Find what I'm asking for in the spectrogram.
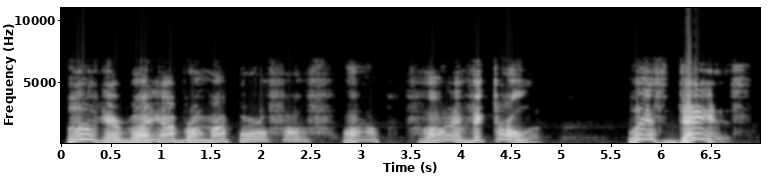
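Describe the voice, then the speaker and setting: A man voicing loud, rowdy party guests at a backyard barbecue. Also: extremely high pitch, big pitch swings, slow, no echo, recorded from a distance, lo-fi sound, pitched above the performer's own voice, exaggerated voice.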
